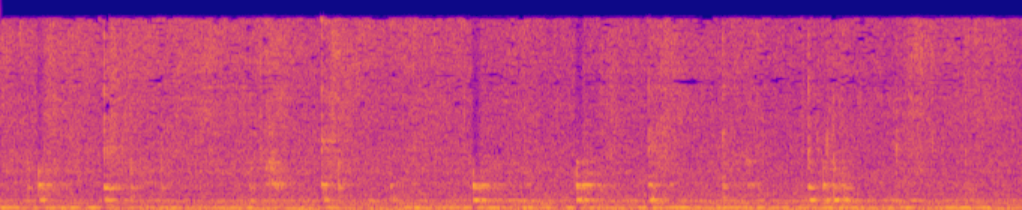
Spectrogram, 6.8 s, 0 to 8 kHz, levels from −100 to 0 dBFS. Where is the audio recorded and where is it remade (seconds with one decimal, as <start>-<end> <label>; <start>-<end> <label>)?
0.0-1.3 recorded; 1.3-2.2 remade; 2.2-3.3 recorded; 3.3-5.0 remade; 5.0-6.8 recorded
